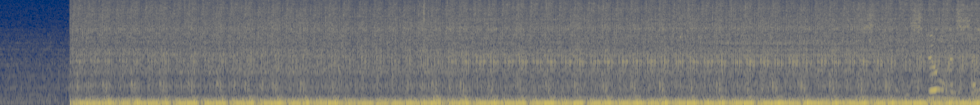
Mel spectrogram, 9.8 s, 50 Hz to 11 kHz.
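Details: Honda Integra DC5 Type R at idle with one coil unplugged for testing: engine catches, settles into uneven lumpy idle with recurring stumble, running on three of four cylinders; misfire persists, owner suspects dead injector or plug.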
